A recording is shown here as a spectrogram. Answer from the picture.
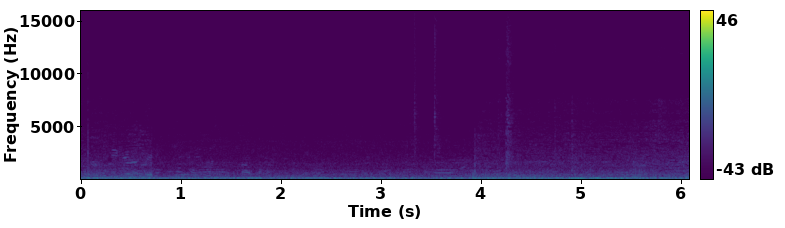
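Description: Busy outdoor street-market ambience: a steady low hum under scattered voices of people nearby, with a few sharp clicks between about three and four and a half seconds in.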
